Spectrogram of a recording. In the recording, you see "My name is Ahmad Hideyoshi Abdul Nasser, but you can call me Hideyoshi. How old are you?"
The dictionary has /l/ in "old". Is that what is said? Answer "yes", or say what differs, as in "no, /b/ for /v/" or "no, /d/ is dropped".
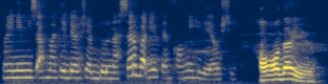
no, /l/ is dropped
